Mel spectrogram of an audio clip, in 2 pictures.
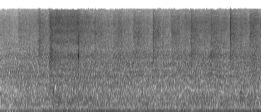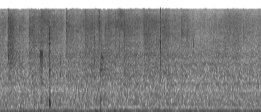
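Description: Faint rustling and small scattered clicks of a greased steel inner cable being pushed by hand through its cable housing, over a steady low background hum.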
